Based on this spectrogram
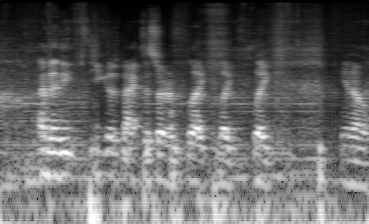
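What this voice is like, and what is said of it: Usual voice. Nothing is said of it.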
